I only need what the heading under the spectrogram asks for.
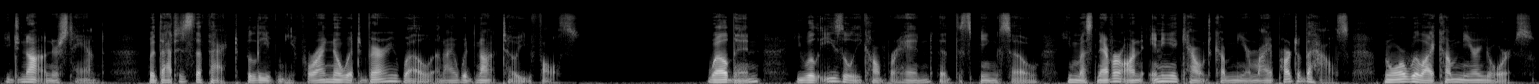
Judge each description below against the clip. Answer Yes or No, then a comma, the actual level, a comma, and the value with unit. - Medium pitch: No, very low, 90 Hz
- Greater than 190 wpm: Yes, fast, 205 wpm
